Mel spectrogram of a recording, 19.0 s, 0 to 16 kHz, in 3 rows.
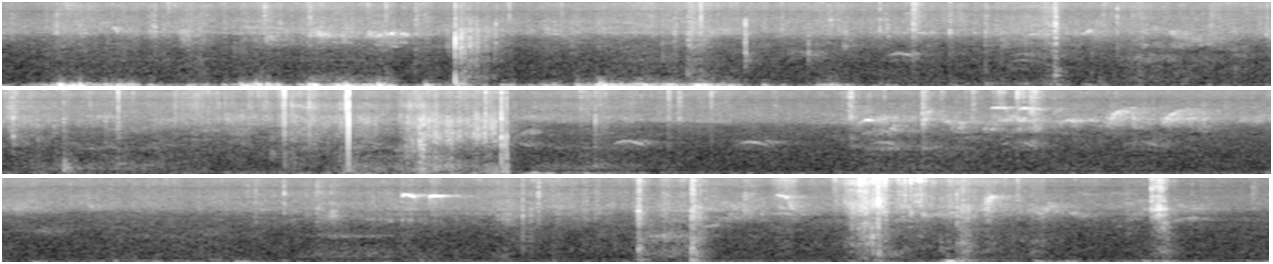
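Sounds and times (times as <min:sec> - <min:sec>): high bird chirps: 0:09.4 - 0:12.4.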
